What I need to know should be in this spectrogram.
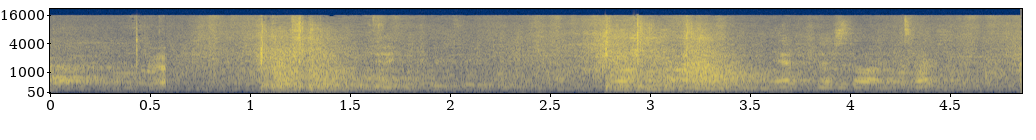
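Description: Punches smack against padded mitts.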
